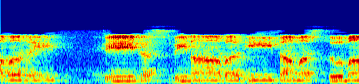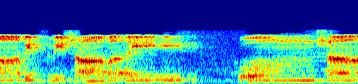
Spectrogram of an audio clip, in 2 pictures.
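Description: A man chanting a mantra on a steady, held pitch in long phrases, pausing briefly for breath about a second in and again near the end.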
